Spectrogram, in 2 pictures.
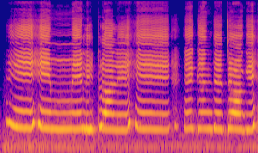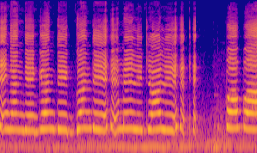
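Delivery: put-on high, slow babyish whine; whining toddler. Munna scolds dog for taking trolley, whining toddler voice. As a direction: draw it out like a tearful small child.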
